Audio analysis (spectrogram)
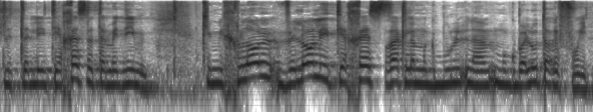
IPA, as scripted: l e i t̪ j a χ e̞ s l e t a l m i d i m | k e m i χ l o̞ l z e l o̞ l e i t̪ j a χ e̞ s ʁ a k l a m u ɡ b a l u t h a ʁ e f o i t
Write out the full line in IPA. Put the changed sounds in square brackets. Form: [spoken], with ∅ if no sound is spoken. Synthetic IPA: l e i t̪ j a χ e̞ s l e t a l m i d i m | k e m i χ l o̞ l [v] e l o̞ l e i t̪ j a χ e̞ s ʁ a k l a m u ɡ b a l u t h a ʁ e f [u] i t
